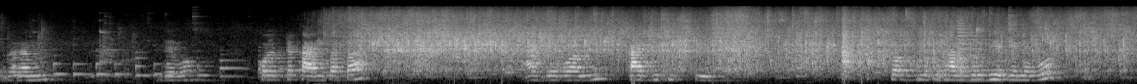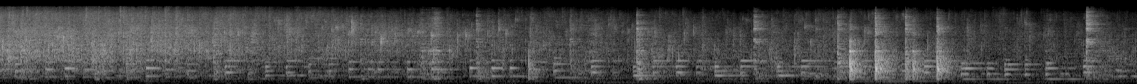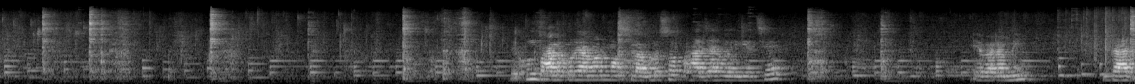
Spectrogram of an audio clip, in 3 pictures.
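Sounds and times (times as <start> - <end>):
spices sizzling in hot oil: 3.0 - 34.0
metal spatula scraping pan: 3.3 - 21.0, 21.6 - 29.4, 30.8 - 32.1.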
